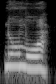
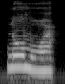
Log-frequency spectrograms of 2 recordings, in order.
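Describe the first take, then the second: First: Loud, firm "No more" with a falling end; exasperated plea. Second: Said in the usual way. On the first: Retold or imitated. Daughter begging dad to stop the jokes, loud and firm. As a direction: put your foot down on "No more". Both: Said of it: "Dad, please".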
